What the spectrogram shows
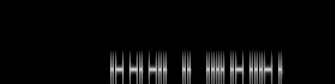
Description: Morse code, heard as a keyed tone, about 50 wpm, 700 Hz. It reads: AND I HAVE
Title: Sets of 3 Words 50wpm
